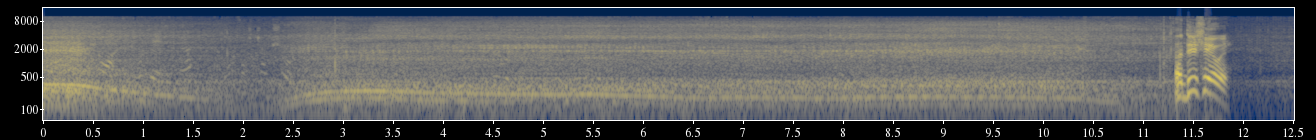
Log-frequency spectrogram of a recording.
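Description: A four-wheel-drive SUV's engine labors as it climbs a sand dune.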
